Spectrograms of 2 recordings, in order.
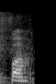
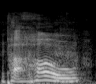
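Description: First: It is said as one syllable, fa. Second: It is said as two syllables, po-ho. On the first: The speaker calls it right. "it's actually Fa" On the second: The speaker calls it wrong. "Like when you see Po-Ho"

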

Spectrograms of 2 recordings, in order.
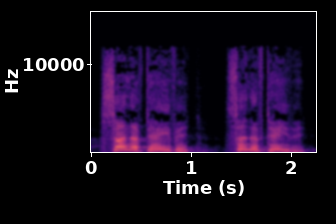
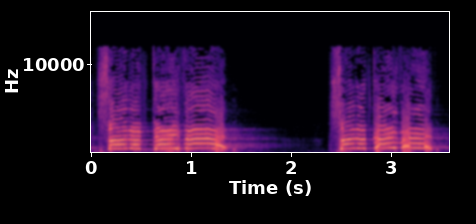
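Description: First: It is said quietly, without shouting. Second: It is yelled loudly, like screaming.

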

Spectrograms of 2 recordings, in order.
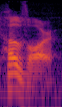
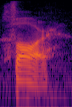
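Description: First: The name is said as two syllables. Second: The name is said as one syllable. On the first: The speaker calls it wrong. "It shouldn't be Havar" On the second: The speaker calls it right. "if you really say it right, it's called Var. You kind of, it should be one syllable"

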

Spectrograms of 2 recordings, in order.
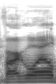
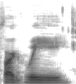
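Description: First: The word ends in an 'oil' sound. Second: The word ends in a 'wee' sound. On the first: This is the casual, habitual way of saying it. The speaker calls it wrong. "I've always colloquially said it Vargoyle" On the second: This is the proper way of saying it. The speaker calls it right. "Actually should be pronounced Vargui"

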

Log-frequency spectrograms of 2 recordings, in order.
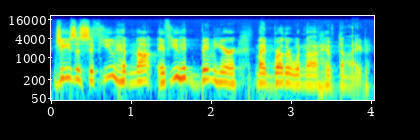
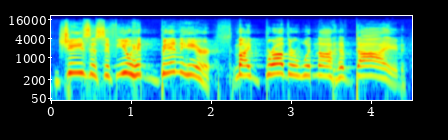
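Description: First: It is spoken calmly and evenly, like a fact. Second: It is spoken loudly with raw, anguished emotion. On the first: It is a plain statement of fact. The speaker calls it wrong. "so composed and very, very factually" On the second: It is a cry of grief and accusation. The speaker calls it right. "the words were probably screamed more than stated"

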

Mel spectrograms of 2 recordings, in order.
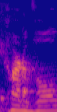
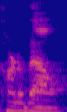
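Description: First: It is said with an English pronunciation. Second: It is said with a South American pronunciation. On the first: A local fair with rides and games. The speaker calls it right. "make sure we say carnival" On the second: The festival held in Rio. The speaker calls it wrong. "not carnival. Totally different things"

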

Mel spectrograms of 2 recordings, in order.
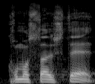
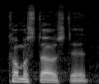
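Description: First: It is said with a fluent native Spanish accent. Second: It is said with a flat English accent. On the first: The speaker sounds like a confident native speaker. "they want you to say it, like, and then roll your R's" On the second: The speaker feels awkward and self-conscious. "I ain't going to be saying it like that"

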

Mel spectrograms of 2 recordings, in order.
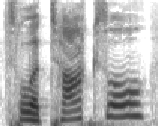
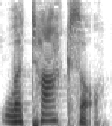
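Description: First: The first T sound is pronounced. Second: The first T sound is left out. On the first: "Like most of the time" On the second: "Like the T is silent"

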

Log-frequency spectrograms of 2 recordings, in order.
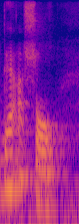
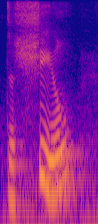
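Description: First: The stress is on the first syllable. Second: The stress is on the second syllable. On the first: The speaker calls it wrong. "people on TV kept saying things like Dashiell" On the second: The speaker calls it right. "slight emphasis on the second"

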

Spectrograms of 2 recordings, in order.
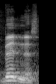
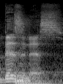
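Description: First: The middle consonant is a d sound. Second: The middle consonant is a z sound. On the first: It is casual everyday talk. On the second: It is formal and proper. "Business is sounds very proper"

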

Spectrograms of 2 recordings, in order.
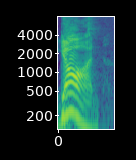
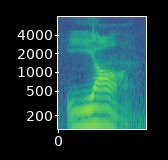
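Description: First: The word is screamed loudly. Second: The word is said calmly and quietly.

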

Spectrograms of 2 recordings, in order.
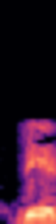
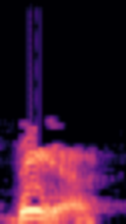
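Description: First: The word 'there' is weak and unstressed. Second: The word 'there' is strongly emphasized. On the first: It only introduces that something exists. The speaker calls it wrong. "don't say, "There is neither."" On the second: It points to a place, in Christ. The speaker calls it right. "Emphasize it, there"

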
